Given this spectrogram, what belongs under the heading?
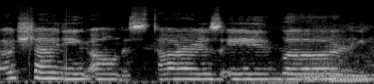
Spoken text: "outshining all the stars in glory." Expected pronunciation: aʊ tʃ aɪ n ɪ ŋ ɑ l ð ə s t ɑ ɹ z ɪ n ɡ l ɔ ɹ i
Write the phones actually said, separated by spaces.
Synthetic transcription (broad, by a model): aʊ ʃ aɪ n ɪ ŋ ɑ l ð ə s t ɑ ɹ z ɪ n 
